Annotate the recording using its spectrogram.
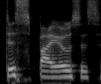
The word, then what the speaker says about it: dysbiosis: So you've got a dog that is in dysbiosis.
